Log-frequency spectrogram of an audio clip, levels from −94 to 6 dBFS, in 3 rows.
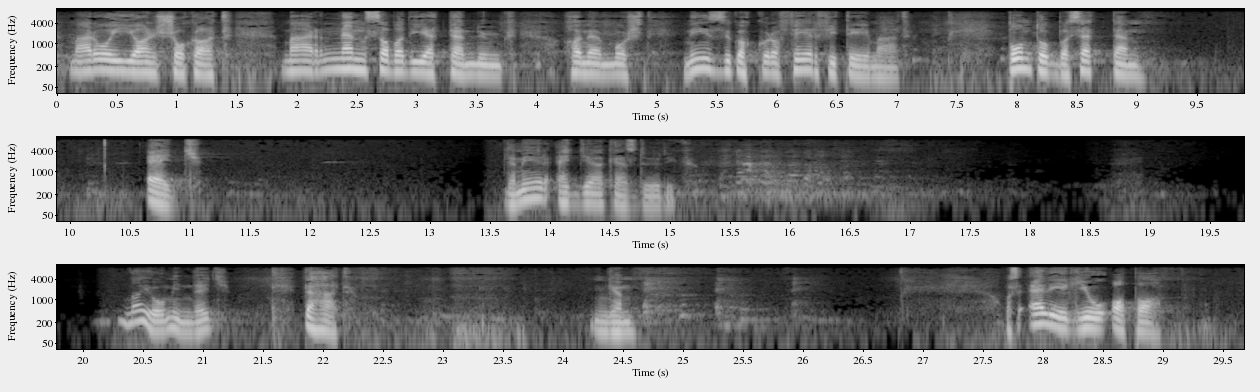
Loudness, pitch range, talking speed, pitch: -19 LUFS, 115-155 Hz, 65 wpm, 130 Hz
